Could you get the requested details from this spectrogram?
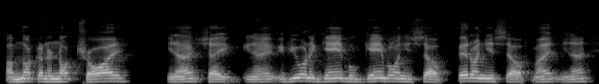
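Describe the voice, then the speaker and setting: In slightly dull lo-fi audio, a man's brisk, steady, somewhat dark medium-pitched voice carries a casual podcast conversation. He's blunt, curses freely, and does impressions of other people as he talks.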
